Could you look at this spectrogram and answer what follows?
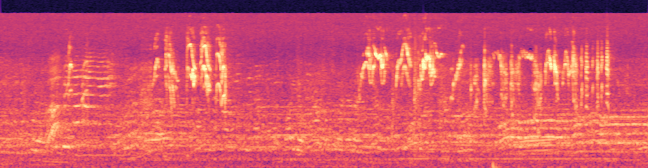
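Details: Black-winged myna kept caged about a week after purchase from a market bulk lot, song varied though still early twittering: two bursts of rapid, scratchy and whistled notes, the second longer, over a steady mechanical hum.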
